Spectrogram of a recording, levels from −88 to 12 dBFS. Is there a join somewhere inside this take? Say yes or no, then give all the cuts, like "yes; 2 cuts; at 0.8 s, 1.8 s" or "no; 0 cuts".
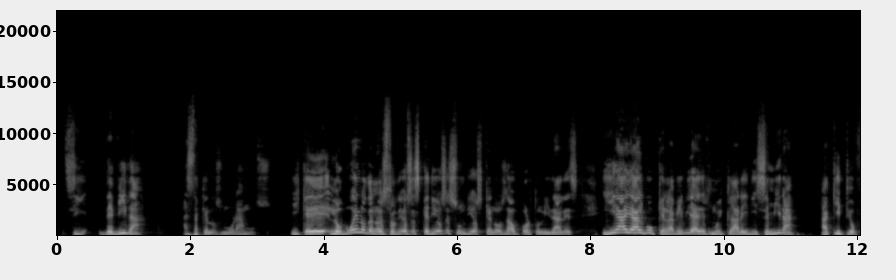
yes; 1 cut; at 3.3 s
